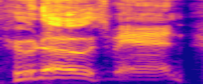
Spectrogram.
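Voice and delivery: high, loud and thrown out; loud exclamation. Real, not acted. Rhetorical outburst about hidden rulers.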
